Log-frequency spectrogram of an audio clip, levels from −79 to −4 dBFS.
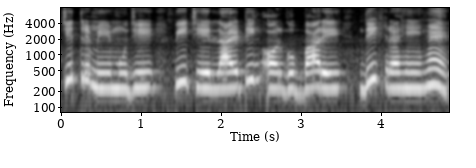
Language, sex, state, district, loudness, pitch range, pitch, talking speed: Hindi, female, Madhya Pradesh, Katni, -15 LUFS, 230-275 Hz, 235 Hz, 125 wpm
